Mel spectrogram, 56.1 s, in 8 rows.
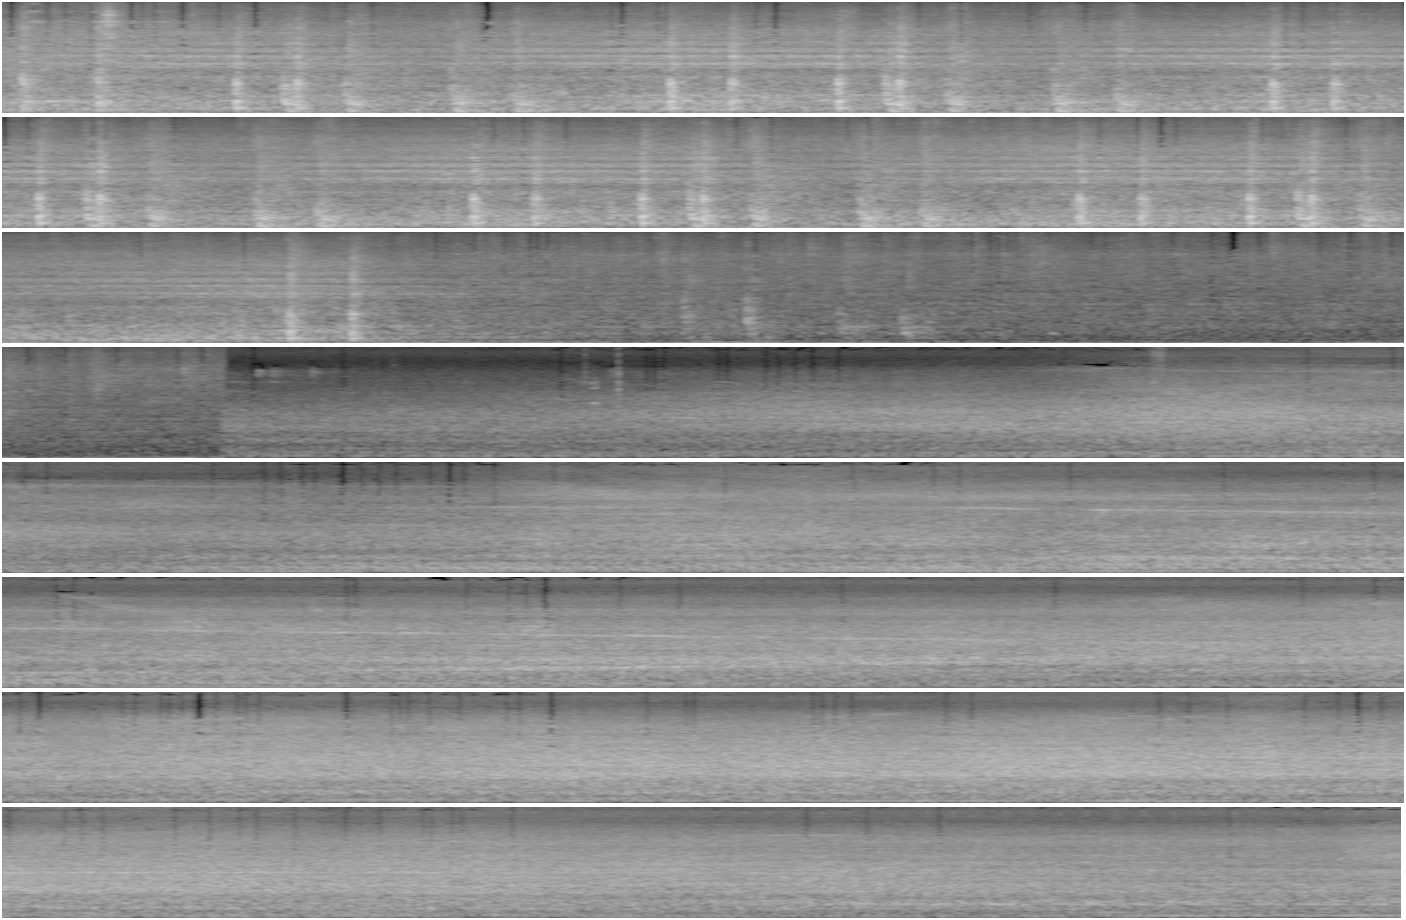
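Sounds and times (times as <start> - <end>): diesel train engine running: 0.0 - 22.2, 27.8 - 37.4.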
